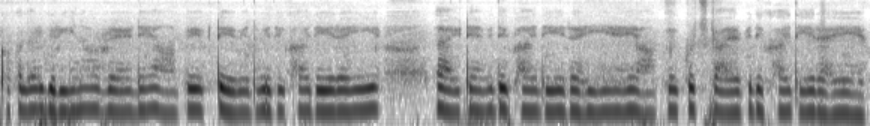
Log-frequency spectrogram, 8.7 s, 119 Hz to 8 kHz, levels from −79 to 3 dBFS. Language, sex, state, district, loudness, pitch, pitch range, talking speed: Kumaoni, female, Uttarakhand, Tehri Garhwal, -20 LUFS, 200 Hz, 195-205 Hz, 205 wpm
